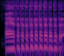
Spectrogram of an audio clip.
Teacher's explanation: Soit le R roulé, rrr, avec la langue sur le palais. Oui, qui est comme plus un trill lingual qu'un trill labial.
